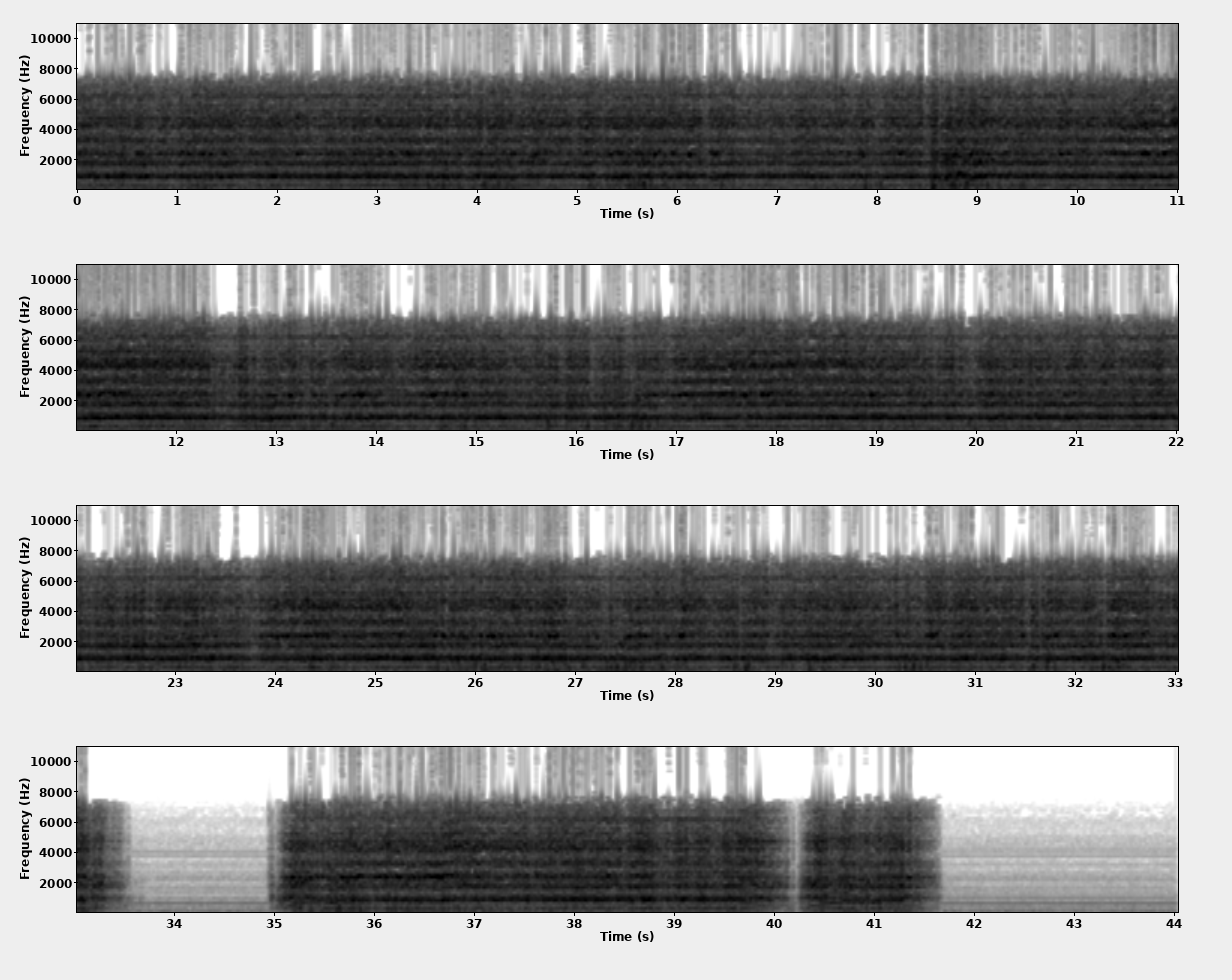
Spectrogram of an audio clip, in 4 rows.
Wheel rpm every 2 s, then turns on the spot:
240, 230, 230, 230, 220, 220, 220, 230, 210, 230, 230, 220, 230, 230, 240, 230, 150, 70, 220, 210, 110, 0.
none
